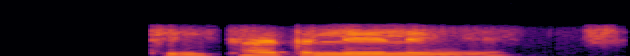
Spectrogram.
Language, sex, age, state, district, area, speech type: Hindi, female, 30-45, Bihar, Samastipur, rural, conversation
